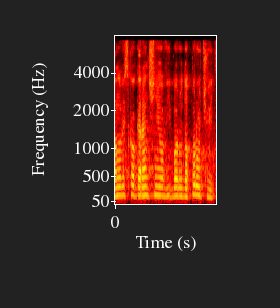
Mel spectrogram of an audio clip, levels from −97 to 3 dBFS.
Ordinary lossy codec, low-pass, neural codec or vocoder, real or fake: MP3, 64 kbps; 7.2 kHz; vocoder, 22.05 kHz, 80 mel bands, HiFi-GAN; fake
